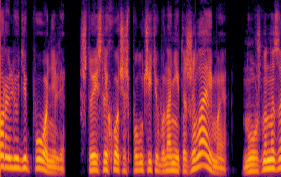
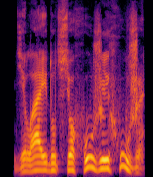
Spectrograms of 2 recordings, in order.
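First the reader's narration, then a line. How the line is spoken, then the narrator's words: Angry hissing. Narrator (Russian): шипели они, позеленев от злости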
